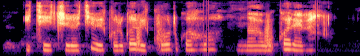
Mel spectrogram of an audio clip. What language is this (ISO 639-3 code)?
kin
